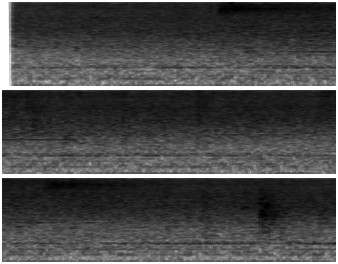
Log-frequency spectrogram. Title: Mini Oxygen Concentrator can drive ICU Ventilators and Anesthesia Machine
